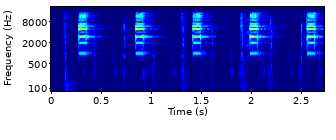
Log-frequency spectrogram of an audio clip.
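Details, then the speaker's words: Techamor Y401 natural/propane gas detector, after its 3-minute warm-up, alarming on gas released nearby in a quiet room: sharp high triple-toned beeps repeating about every 0.6 seconds; gas smell also noticeable. "I will turn it on to see if it will detect this. You can see it alarms. Oh, I can also smell the gas that it detects already."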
